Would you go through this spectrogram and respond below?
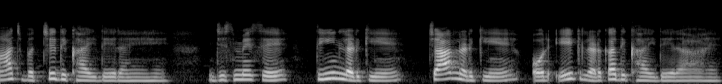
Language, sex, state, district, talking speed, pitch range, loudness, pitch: Hindi, female, Bihar, Vaishali, 160 wpm, 175-230 Hz, -20 LUFS, 190 Hz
